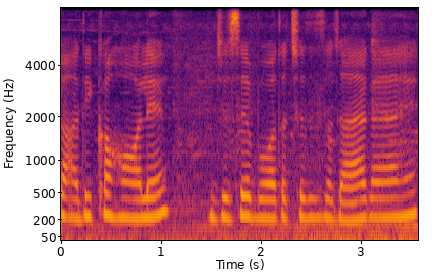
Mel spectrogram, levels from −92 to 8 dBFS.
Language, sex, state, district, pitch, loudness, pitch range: Hindi, female, Chhattisgarh, Bastar, 215 Hz, -17 LUFS, 210-230 Hz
